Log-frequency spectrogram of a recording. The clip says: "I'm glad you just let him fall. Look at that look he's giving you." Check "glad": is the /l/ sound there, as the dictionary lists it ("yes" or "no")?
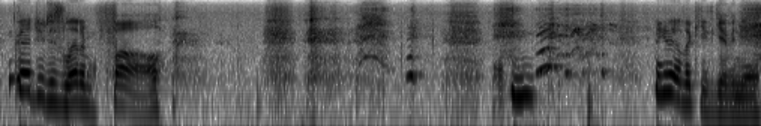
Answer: no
